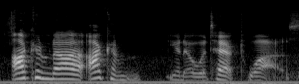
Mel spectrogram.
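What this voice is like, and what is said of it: A put-on funny voice. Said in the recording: “funny voice”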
